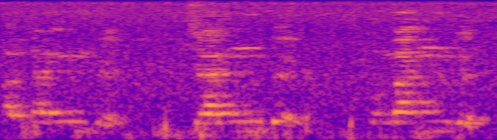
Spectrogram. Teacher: आम लोग की तर इसको नहीं पढ़ना है बल्कि नाक से आवाज निकलेगी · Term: नून गुना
